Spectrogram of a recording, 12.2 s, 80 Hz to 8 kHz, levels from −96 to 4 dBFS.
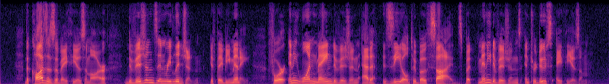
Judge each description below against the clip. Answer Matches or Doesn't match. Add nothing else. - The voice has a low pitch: Matches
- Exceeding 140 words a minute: Doesn't match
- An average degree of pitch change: Doesn't match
